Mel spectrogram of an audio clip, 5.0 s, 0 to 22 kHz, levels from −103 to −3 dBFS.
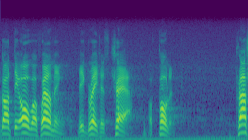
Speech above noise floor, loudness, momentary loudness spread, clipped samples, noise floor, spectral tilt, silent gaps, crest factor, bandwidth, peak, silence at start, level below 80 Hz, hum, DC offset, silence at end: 29 dB; -23 LUFS; 17 LU; under 0.1%; -52 dBFS; -4.5 dB/octave; none; 20 dB; 9.8 kHz; -4 dBFS; 0 s; -52 dBFS; none; under 0.1%; 0 s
